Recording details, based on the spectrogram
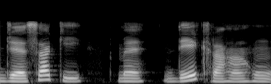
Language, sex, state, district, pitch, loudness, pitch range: Hindi, male, Uttar Pradesh, Jalaun, 140 Hz, -19 LUFS, 140-150 Hz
